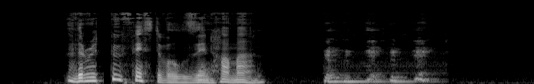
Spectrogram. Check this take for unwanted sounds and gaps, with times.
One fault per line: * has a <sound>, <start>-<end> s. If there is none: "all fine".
* has a dropout, 1.0-1.1 s
* has a laugh, 3.2-4.5 s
